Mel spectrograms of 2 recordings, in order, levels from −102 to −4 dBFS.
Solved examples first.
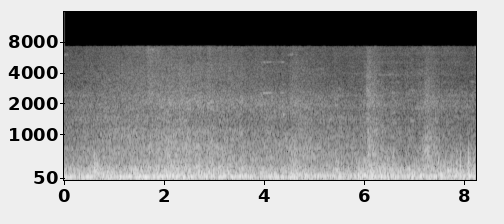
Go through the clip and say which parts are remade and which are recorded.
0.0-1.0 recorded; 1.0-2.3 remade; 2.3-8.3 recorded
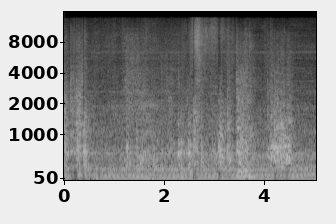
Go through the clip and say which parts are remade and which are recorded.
0.0-5.1 recorded

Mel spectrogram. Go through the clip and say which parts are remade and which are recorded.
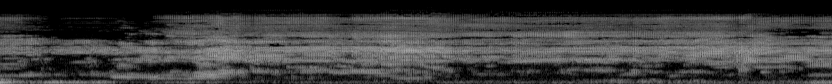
0.0-1.8 recorded; 1.8-2.5 remade; 2.5-6.0 recorded; 6.0-7.2 remade; 7.2-8.3 recorded

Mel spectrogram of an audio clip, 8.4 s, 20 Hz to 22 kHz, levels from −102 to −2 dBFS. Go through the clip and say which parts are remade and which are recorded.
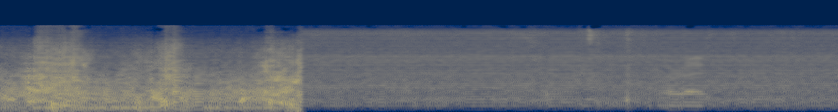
0.0-8.4 remade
